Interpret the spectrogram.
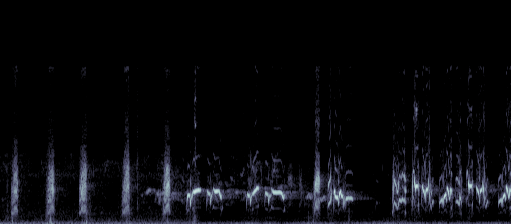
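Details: Lure song of a sooty-headed bulbul, vigorous and without filler birds: five spaced sharp chips, then slurred whistled phrases and a closing burst of busy, rapid chatter.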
